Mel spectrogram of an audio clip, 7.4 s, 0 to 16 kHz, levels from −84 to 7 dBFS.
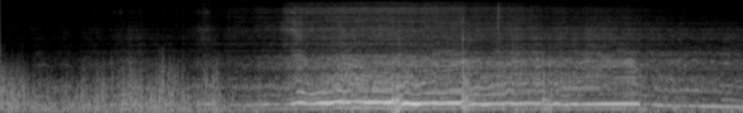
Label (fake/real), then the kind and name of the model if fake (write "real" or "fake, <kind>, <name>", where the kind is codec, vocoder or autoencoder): real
